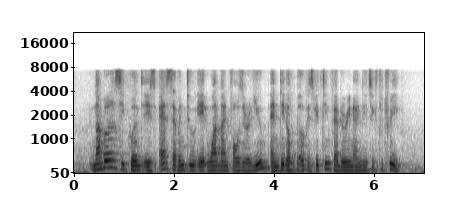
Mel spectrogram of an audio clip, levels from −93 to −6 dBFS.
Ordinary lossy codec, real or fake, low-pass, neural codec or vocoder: none; fake; none; codec, 16 kHz, 1.1 kbps, Voila-Tokenizer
